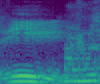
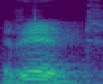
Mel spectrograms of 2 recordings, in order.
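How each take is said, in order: First: The vowel is a long 'ee' sound. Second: The vowel is a short 'e' sound. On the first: It is the present form of the verb. "লং ভাল sound আছে এখানে" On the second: It is the past form of the verb. "শর্ট ভাল sound এবং এ"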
